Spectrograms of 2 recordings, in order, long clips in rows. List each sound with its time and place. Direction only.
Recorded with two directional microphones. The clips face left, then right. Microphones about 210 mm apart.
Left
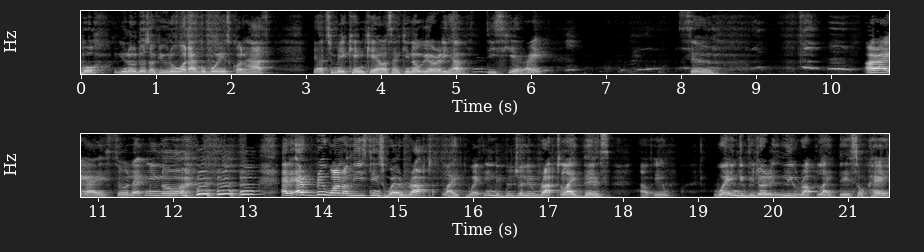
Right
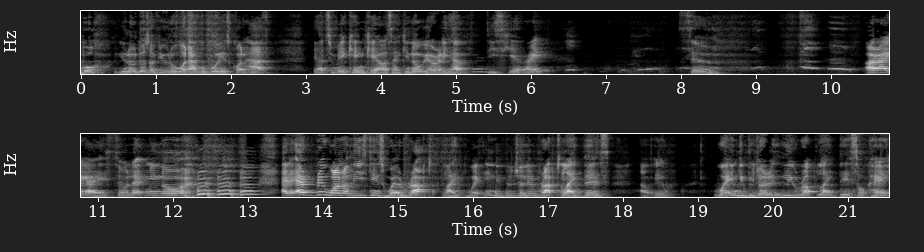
0.0 s a woman's voice: 45° left (ahead or behind)
8.1 s speech: 50° left (ahead or behind)
10.4 s a woman's voice: 50° left (ahead or behind)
